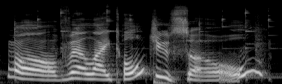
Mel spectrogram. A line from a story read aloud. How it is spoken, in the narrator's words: Baba snort laughed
